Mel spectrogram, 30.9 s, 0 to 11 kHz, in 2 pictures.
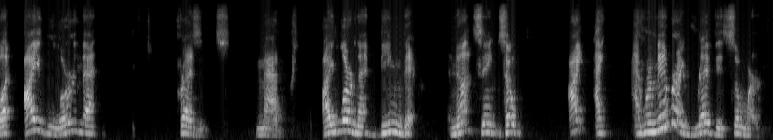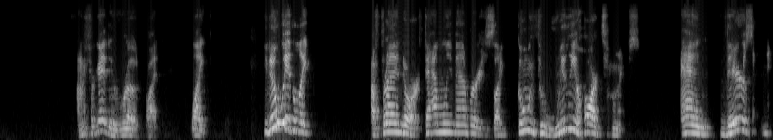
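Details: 45-year-old man with cerebral atrophy and ataxia, a degenerative brain disease diagnosed in 2013 (also given as 2014) affecting movement, balance and speech; speech changes began around 2020 as it progressed; ataxic dysarthria.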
